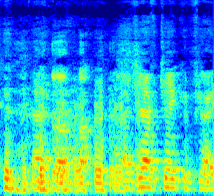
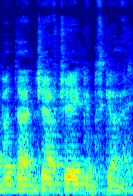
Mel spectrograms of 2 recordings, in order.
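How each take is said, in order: First: Slow, laughing mock grumble on that Jeff Jacobs guy; mock grudge. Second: A soft, muttered aside; quiet grumble. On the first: Rider teasing old rival for the hosts, slow mock grudge. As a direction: drag out the rival's name, playfully sour. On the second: Rider grumbling to hosts about old rival, quietly. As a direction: mutter the rival's name under your breath. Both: Real, not acted.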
